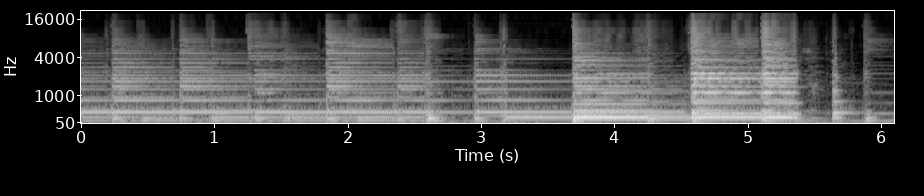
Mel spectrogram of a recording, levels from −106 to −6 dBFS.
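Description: Throughout the music, Opus compression damage is plainly audible. Tones sound rough, grainy and noisy rather than swirling. The likely cause is Opus in its CELT music mode, short of bits, filling bands with noise. This fits roughly 16 kbps. Bandwidth reaches 20.2 kHz.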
